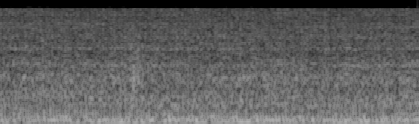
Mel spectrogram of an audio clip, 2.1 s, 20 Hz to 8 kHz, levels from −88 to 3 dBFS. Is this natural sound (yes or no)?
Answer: no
